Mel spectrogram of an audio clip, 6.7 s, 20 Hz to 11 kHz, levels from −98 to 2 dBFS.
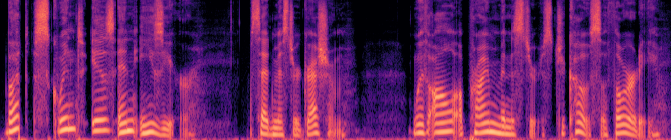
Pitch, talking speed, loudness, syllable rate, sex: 195 Hz, 135 wpm, -18 LUFS, 4.7 syllables/s, female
